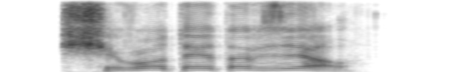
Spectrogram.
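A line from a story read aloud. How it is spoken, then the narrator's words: Growled. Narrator (Russian): прорычал Баграт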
